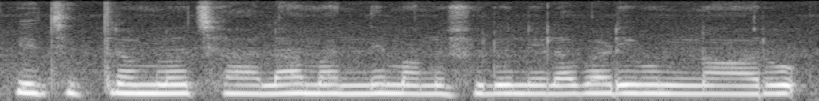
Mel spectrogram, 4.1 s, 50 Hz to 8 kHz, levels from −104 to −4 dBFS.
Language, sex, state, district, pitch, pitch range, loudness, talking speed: Telugu, female, Telangana, Hyderabad, 210 Hz, 200-210 Hz, -13 LUFS, 90 wpm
